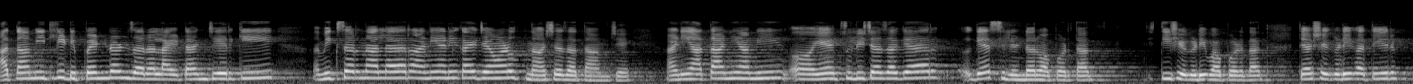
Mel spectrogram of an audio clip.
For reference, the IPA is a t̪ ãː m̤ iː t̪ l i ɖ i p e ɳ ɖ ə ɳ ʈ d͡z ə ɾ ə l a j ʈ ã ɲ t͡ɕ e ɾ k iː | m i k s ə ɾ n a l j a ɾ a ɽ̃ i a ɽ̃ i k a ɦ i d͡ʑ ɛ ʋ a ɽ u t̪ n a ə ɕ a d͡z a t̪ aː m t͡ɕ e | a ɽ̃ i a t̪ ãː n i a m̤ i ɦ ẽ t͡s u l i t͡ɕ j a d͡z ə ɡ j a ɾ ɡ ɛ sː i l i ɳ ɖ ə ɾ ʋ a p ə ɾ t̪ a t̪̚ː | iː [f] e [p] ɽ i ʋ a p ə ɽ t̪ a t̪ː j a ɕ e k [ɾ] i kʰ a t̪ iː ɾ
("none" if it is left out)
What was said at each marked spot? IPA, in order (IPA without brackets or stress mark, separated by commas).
ɕ, k, ɽ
